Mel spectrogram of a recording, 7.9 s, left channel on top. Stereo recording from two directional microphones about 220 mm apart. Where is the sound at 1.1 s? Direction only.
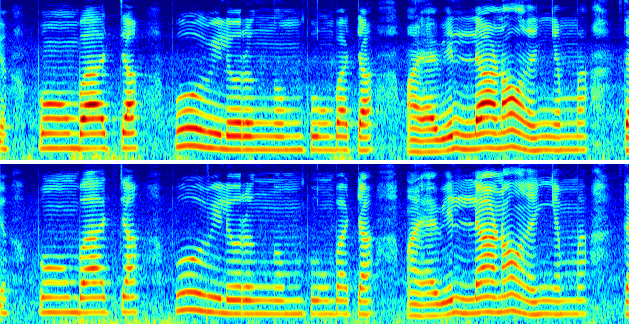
Centre (ahead or behind).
